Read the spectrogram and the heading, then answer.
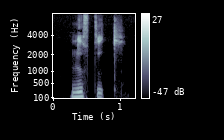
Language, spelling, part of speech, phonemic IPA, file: French, mystique, noun / adjective, /mis.tik/, Fr-mystique.ogg
- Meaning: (noun) mystic, one who practices mysticism; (adjective) mystic, mystical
